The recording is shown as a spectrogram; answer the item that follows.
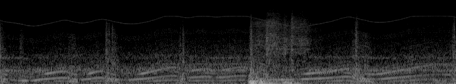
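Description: Race car engine in the Live For Speed racing game, revving and dropping repeatedly as the throttle is squeezed on and off, with a loud burst of tire noise midway, steady and close with no talk.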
